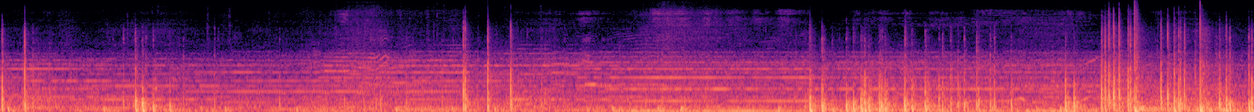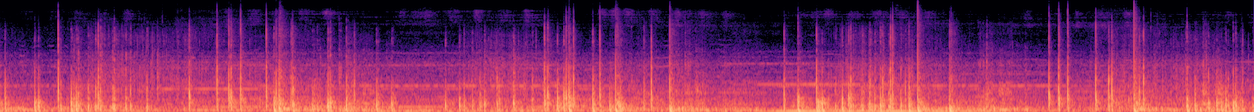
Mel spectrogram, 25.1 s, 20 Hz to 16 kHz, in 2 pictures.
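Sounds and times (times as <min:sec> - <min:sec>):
music playing: 0:00.0 - 0:25.0
low rumble of booms: 0:06.1 - 0:25.0
fireworks bursts and crackling: 0:08.0 - 0:25.0.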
